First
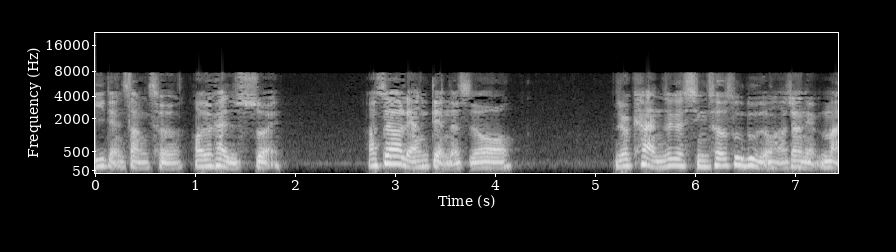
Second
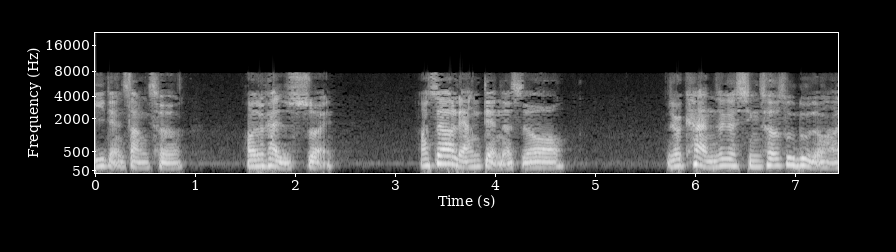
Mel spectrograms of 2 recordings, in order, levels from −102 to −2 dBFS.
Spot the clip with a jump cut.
first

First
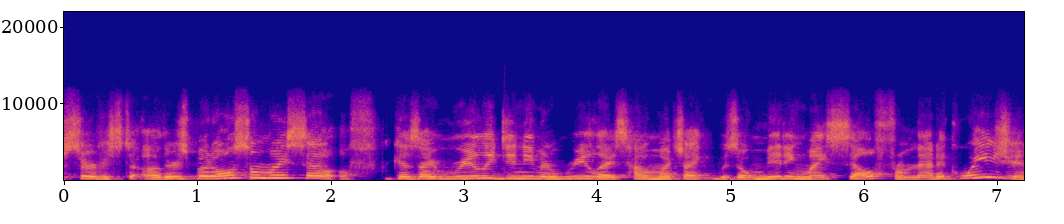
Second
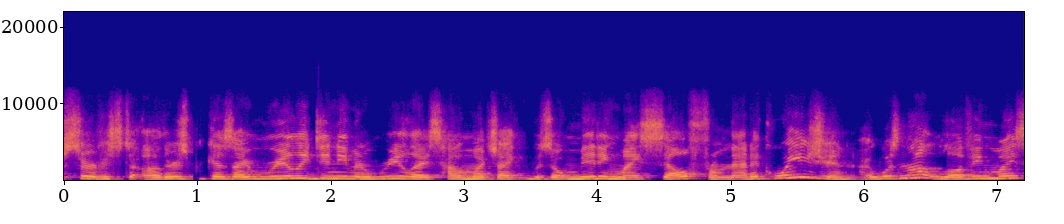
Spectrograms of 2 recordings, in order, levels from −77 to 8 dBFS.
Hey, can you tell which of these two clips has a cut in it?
second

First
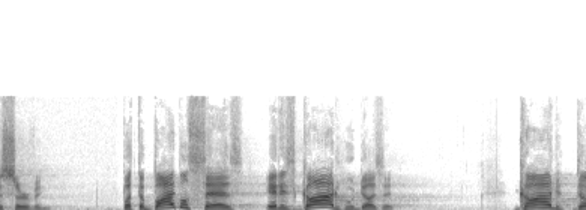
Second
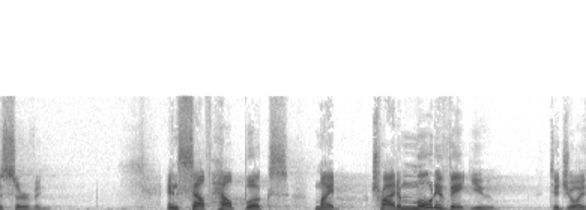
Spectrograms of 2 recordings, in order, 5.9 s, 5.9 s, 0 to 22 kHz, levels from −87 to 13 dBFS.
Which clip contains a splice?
first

